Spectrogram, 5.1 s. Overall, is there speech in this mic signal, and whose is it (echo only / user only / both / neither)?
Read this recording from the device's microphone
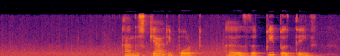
user only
